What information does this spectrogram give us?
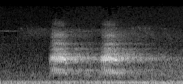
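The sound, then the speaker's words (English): Two loud, harsh croaking calls from a common raven, evenly spaced about half a second apart, heard clearly over a low steady background rumble with no talking. “That's a raven.”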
